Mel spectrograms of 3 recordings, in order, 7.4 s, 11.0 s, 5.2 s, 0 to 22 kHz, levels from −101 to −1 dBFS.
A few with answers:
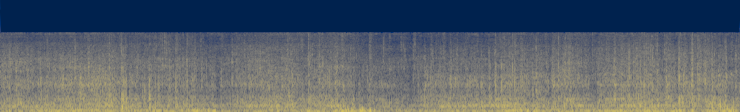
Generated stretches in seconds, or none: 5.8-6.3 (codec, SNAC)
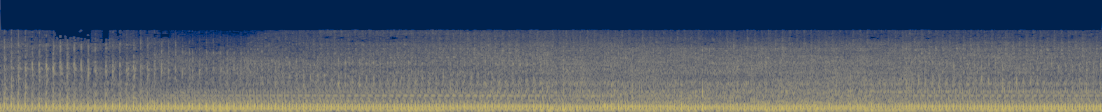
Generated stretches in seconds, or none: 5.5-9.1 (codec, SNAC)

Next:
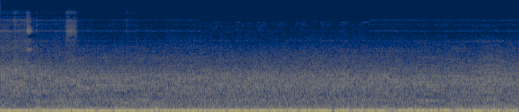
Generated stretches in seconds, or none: 0.0-2.0 (codec, SNAC); 3.7-5.2

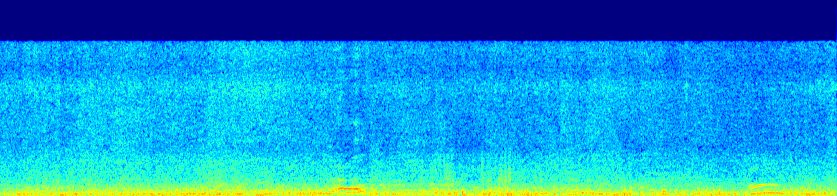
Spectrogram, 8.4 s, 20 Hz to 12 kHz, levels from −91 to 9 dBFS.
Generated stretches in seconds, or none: 2.1-2.7 (codec, SNAC); 3.3-4.9; 5.5-6.8

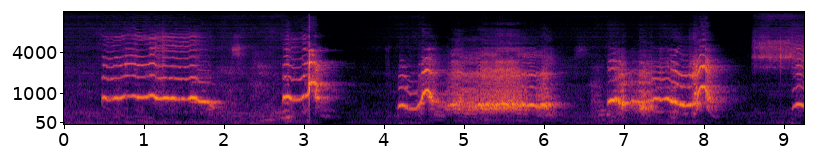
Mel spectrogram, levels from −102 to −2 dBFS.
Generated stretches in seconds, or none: 0.0-4.8 (codec, SNAC); 5.9-7.9; 8.6-9.3

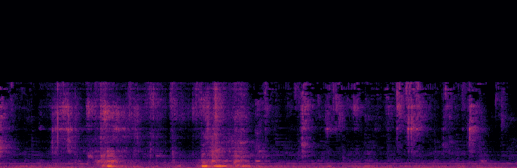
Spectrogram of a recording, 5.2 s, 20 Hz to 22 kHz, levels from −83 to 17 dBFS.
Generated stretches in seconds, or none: 0.4-2.5 (codec, SNAC)

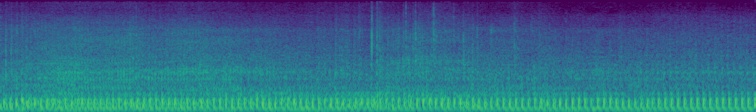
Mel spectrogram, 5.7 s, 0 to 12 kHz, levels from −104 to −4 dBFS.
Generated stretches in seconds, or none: 0.0-0.6 (codec, SNAC); 1.5-4.9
